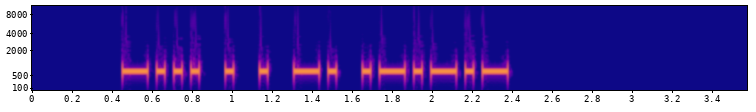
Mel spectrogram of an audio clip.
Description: Morse code, heard as a keyed tone, about 28 wpm, 700 Hz. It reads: BEEN.
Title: 3x Word-Spacing - Sentences from Top 300 Words - 28wpm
